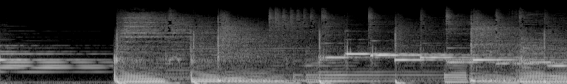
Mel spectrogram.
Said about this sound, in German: ein Wirbel von Soundtrack-Streichern gezogen gezupftem Bass und kaskadierendem Klavier ist die schönste Musik dieser Ära.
